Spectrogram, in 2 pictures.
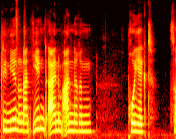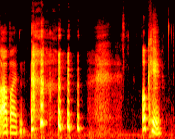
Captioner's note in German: Gelächter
